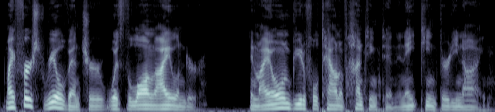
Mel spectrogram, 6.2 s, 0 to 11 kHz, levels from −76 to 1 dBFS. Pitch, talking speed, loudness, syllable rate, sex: 100 Hz, 185 wpm, -20 LUFS, 5.2 syllables/s, male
